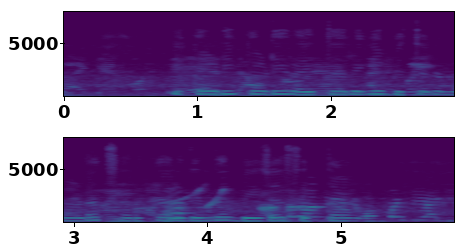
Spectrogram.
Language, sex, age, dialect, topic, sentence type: Kannada, female, 18-24, Northeastern, agriculture, statement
